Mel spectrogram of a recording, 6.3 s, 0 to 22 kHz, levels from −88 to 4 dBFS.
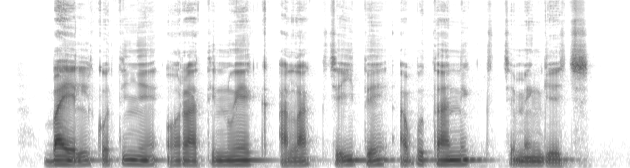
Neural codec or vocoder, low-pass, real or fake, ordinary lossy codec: none; none; real; none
